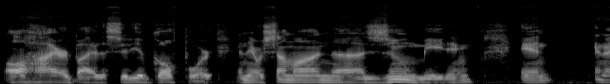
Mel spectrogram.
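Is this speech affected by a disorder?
No.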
